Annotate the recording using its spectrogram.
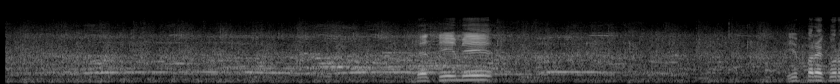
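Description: A crowd of men and women shouts and clamours in an echoing hall.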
